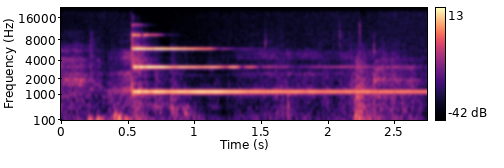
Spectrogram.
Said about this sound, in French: Faudra me l'enlever cette sonnette parce que sinon je vais.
